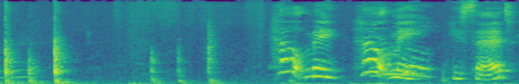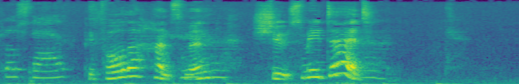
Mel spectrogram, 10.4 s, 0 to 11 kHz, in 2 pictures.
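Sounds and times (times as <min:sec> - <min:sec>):
knocking at a door: 0:00.0 - 0:00.8
speech: 0:03.1 - 0:09.1.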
